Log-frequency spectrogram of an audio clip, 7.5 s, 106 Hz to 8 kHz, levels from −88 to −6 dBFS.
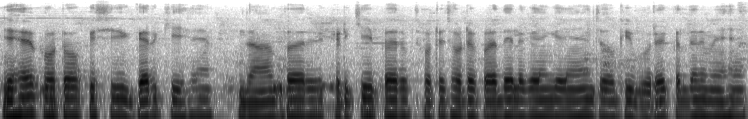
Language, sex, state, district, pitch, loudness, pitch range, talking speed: Hindi, female, Rajasthan, Bikaner, 105 Hz, -17 LUFS, 105-110 Hz, 175 wpm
